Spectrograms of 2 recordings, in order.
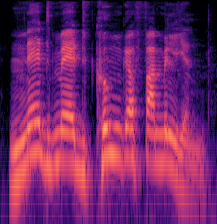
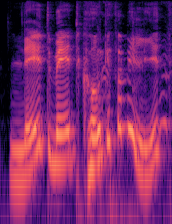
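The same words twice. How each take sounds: First: It is said in a plain voice. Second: It is said in a Swedish Chef impression.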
